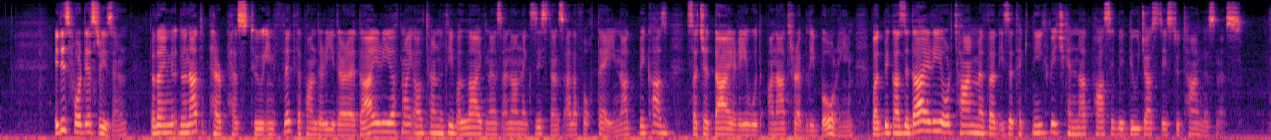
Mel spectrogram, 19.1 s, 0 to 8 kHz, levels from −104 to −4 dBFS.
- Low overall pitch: Yes, low, 130 Hz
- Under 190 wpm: Yes, average, 165 wpm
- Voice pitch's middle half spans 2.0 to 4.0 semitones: No, average, 4.8 semitones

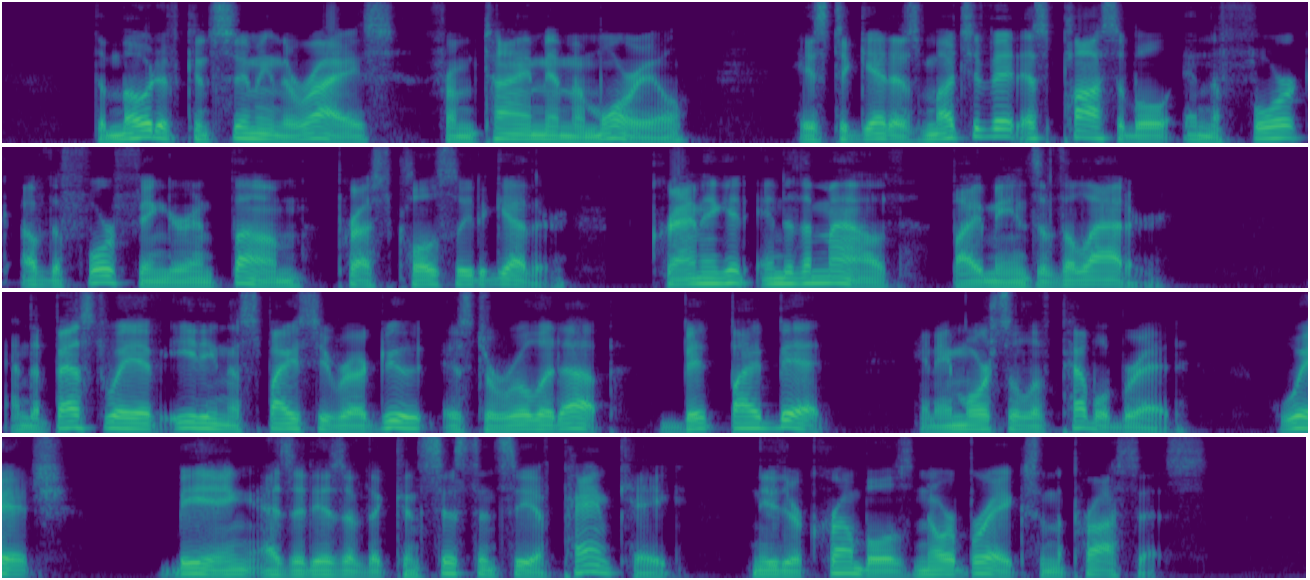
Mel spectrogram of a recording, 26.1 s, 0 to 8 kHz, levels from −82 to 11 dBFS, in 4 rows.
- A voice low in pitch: Yes, very low, 95 Hz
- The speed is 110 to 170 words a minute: No, average, 180 wpm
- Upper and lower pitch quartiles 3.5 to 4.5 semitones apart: No, wide, 5.4 semitones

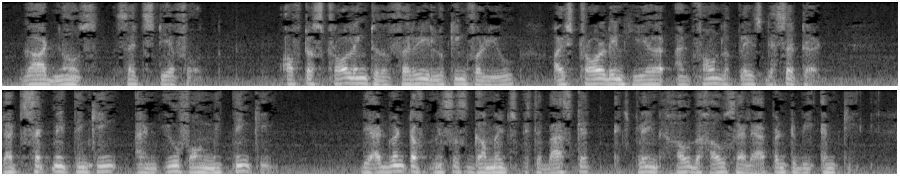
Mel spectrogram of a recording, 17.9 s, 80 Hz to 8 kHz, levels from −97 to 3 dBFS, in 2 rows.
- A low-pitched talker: Yes, low, 120 Hz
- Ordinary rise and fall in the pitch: No, narrow, 2.2 semitones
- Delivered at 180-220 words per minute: No, average, 155 wpm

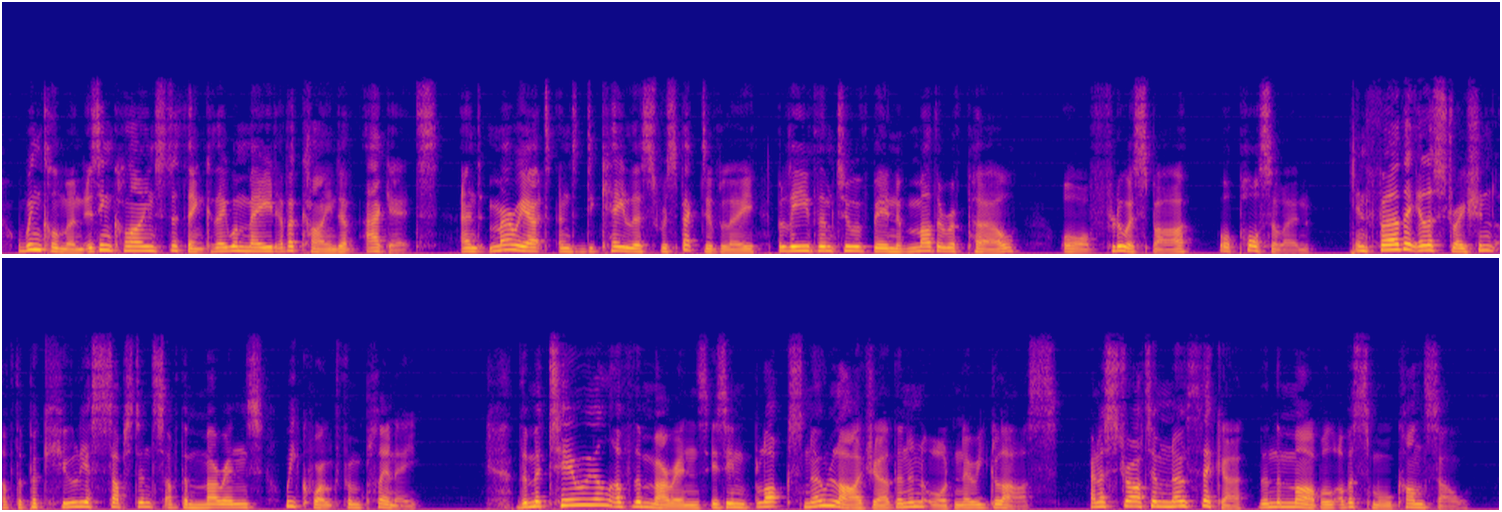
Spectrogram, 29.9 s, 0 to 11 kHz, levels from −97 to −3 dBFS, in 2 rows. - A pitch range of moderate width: No, wide, 6.5 semitones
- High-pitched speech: No, medium, 150 Hz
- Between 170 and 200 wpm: No, average, 145 wpm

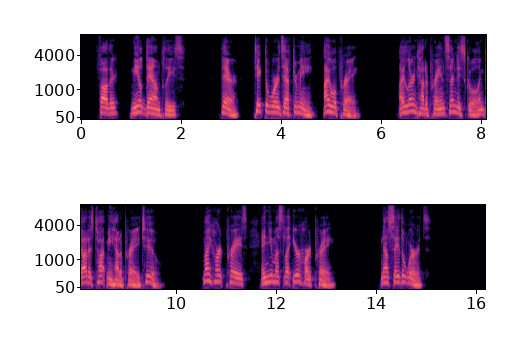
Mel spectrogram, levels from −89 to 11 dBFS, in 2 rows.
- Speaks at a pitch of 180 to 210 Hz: No, medium, 145 Hz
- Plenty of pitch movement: Yes, wide, 6.9 semitones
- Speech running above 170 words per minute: No, average, 165 wpm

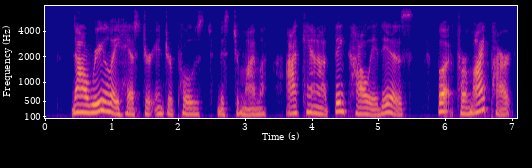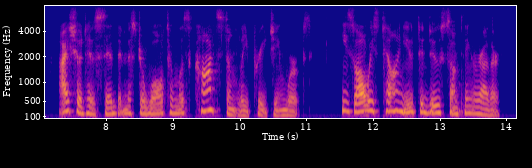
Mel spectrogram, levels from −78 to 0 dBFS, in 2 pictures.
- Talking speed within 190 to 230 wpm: No, average, 155 wpm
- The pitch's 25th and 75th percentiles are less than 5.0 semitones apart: No, wide, 5.6 semitones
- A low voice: No, medium, 185 Hz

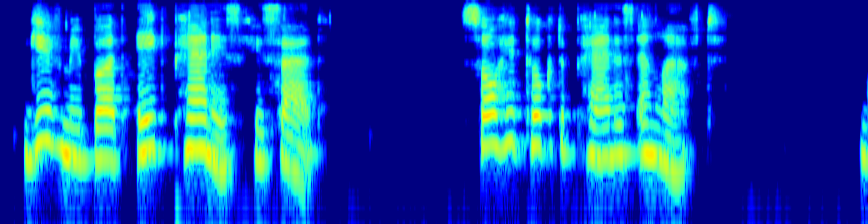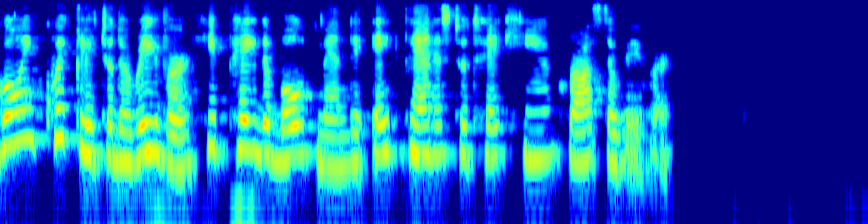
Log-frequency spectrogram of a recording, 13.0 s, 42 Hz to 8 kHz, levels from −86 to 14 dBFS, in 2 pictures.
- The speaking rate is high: No, average, 145 wpm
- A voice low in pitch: No, high, 215 Hz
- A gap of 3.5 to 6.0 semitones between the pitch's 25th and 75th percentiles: Yes, average, 4.4 semitones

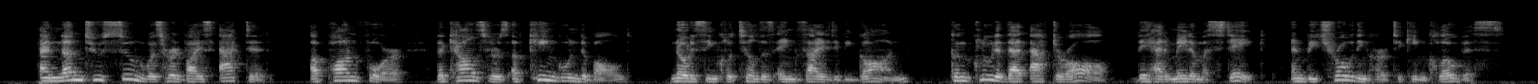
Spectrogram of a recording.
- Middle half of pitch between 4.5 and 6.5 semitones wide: Yes, wide, 5.4 semitones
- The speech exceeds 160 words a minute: No, average, 140 wpm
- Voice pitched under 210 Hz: Yes, low, 135 Hz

